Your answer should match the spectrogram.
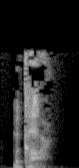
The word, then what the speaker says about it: Makar: Makar.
